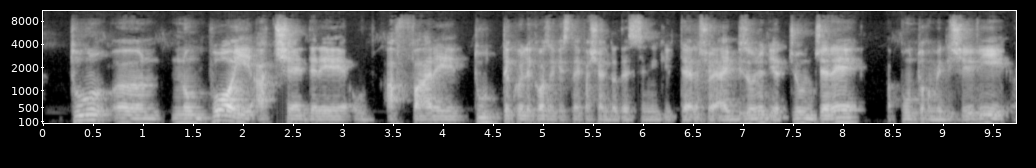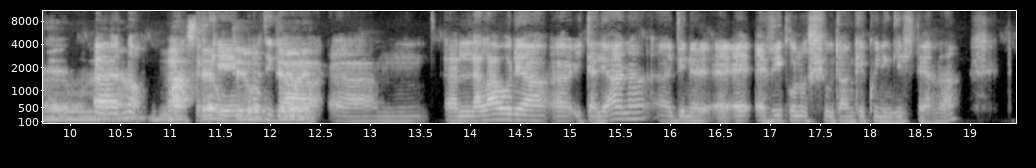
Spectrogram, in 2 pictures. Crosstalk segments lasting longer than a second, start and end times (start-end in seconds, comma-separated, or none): 10.2-12.5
